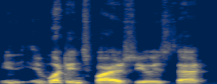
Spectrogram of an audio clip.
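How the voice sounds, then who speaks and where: A man hosting an interview, talking in a halting way with many restarts and fillers. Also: fairly low pitch, fairly even intonation, sharp tone. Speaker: interview host. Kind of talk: casual interview talk.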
